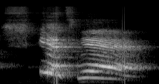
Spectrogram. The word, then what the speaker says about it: Świetnie: Yes, the she, the first she is our she from ship? Ship? No, from sheep, from what? Ship, yeah. And the W is v. The W is pronounced as v, like in very, in English, right? V. Świetnie, świetnie. Actually, in this word, it sounds more like f.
